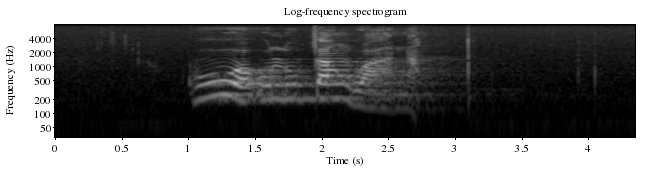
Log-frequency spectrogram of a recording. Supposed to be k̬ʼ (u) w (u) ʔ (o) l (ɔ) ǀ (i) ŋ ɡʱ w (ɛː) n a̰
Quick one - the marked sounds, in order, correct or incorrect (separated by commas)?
correct, incorrect, incorrect, incorrect, incorrect, incorrect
